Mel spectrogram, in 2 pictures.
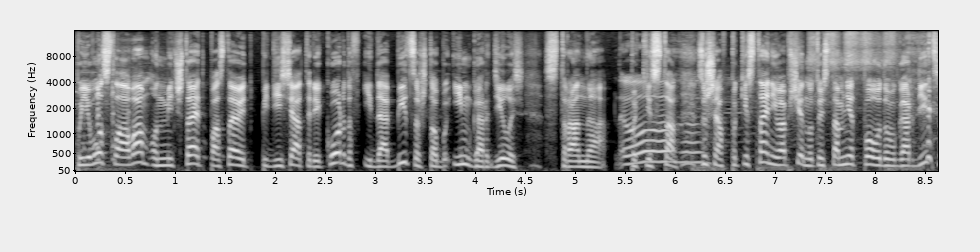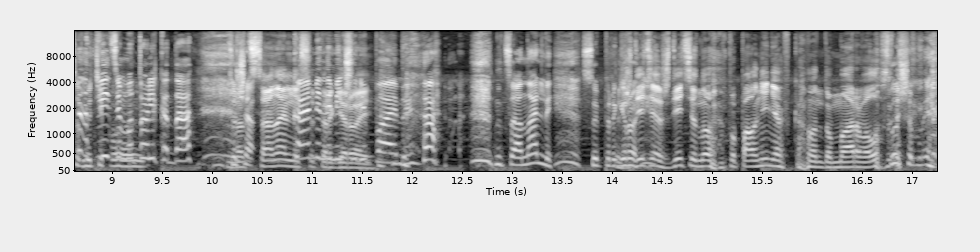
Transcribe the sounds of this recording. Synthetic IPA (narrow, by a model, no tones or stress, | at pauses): pəjɪvo̞slˠɐvamo̞nmʲɪt͡ɕt̪aɪt̪̚pɐst̪avʲɪt̚ʲpʲɪdʲɪsʲat̪ɾʲɪko̞rd̪əfid̪ɐbʲit̪sːəʂt̪o̞bɨʔimɡɐrdʲilˠəsʲst̪ɾɐnapəkʲɪst̪anˠuʂ̬əjafpəkʲɪst̪anʲɪvɐpɕːe̞nut̪o̞ɪsʲt̪ʲamnʲet̪̚po̞vəd̪əfɡɐrdʲit̪sːənotʲiipəɪnmət̪olʲkəd̪aslˠujsɨɐnalʲnɨjsʲɪrʲɡʲɪɾojpamʲɪ | nət̪sɨɐnalʲnɨjsupʲɪrɡʲɪɾojʲitʲɪʐdʲitʲɪnopəpɐlˠnʲenʲɪjəfkɐmand̪ʊmarvʲəlˠslˠuʂəjm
